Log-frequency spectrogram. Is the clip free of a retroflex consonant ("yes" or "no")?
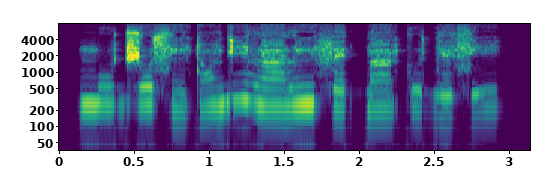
yes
